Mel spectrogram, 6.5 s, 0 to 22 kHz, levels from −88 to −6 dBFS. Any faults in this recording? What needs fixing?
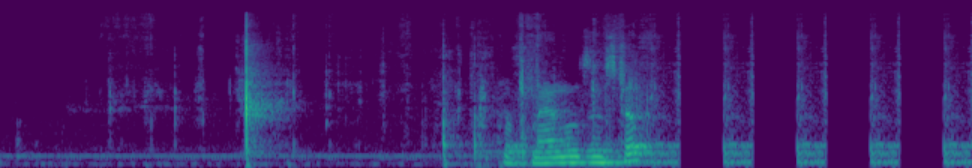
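From 4.53 s to the end, a stutter with silent gaps. A 197 ms burst repeats four times, each followed by 292 ms of digital silence, so it returns every 489 ms. The likely cause is a stalled stream replaying its last fragment on each retry. The audio meant for that stretch is lost. Prevent this by buffering more audio ahead of playback, so a stall never empties the buffer.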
